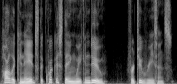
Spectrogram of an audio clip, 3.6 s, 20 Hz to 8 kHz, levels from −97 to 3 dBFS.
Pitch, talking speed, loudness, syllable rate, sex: 140 Hz, 185 wpm, -17 LUFS, 5.6 syllables/s, male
